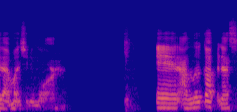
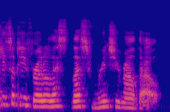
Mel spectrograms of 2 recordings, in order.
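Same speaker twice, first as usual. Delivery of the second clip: high, sing-song reassurance; soothing baby talk; 4 semitones higher than usual. Retold or imitated. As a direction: coo it to calm a crying child. Soothing her crying baby.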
